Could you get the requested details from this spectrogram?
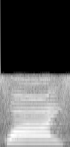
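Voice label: "gwaai1", Cantonese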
